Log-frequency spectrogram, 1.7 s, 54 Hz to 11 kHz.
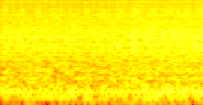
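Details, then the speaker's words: Mitsubishi L200 Triton 3.2 diesel after timing chain kit replacement, and after old belts were tightened: even idle with a steady low thrum and no rattle or slap from the front of the engine; the timing drive is now quiet. Normal idle. "Olha aí pessoal tanto ficou bonito barulho de motor e e olha eu sou apaixonada nesse motor pessoal o barulho de motor"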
